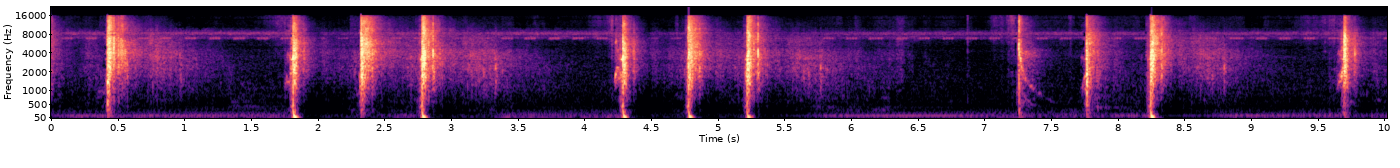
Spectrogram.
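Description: Six-foot whip cracked overhead with repeated overhand flicks: sharp cracks in quick groups of three, about half a second apart, with short pauses between the groups.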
